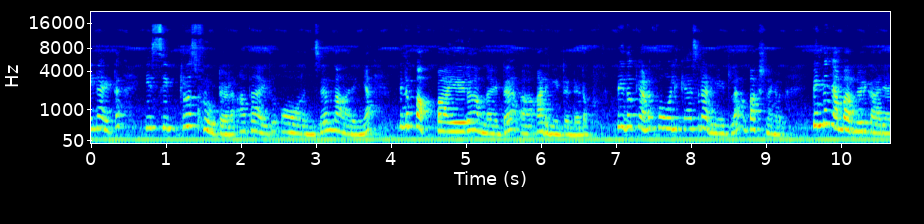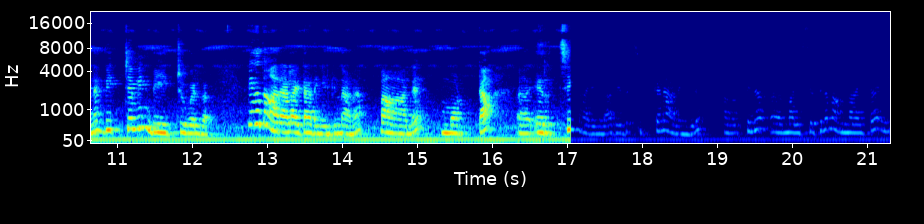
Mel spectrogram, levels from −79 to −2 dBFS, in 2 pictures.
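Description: From 17.06 s to the end, one channel inverted in polarity is the likely cause. When the two channels are summed to mono, everything they share cancels. The sound falls by about 28 dB, leaving only a faint trace of their difference.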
